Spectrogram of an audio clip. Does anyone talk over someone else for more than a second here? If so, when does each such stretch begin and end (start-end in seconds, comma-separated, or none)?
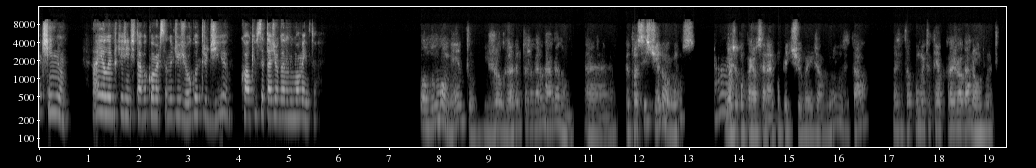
none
